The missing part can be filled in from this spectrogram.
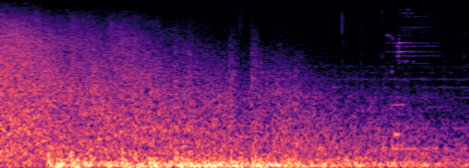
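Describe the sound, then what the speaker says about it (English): Mech weapons in the BattleTech video game fire on a target, a dense, booming barrage of artillery-like blasts that rolls continuously and loudly before slowly fading. "Firing on target."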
